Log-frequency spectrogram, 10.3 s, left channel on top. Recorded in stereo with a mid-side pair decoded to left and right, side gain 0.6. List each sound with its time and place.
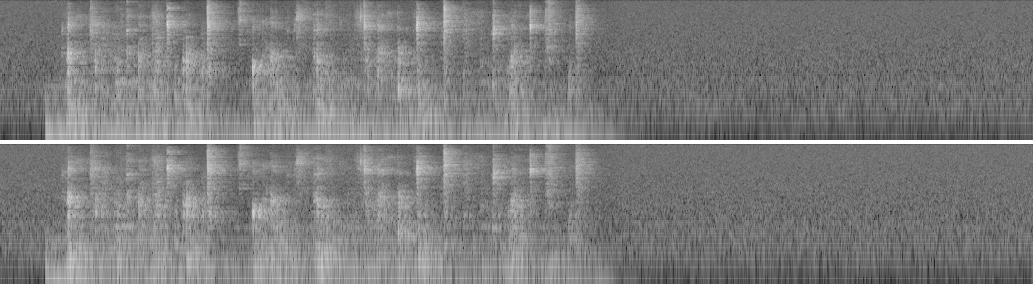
0.5 s chewing: 20° left, 2 m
